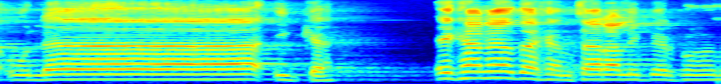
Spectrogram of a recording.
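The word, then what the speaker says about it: أولئك: উলাইকা। হ্যাঁ, এই ওয়াওয়ের উচ্চারণটা এখানে নেই।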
